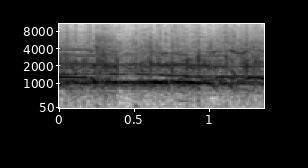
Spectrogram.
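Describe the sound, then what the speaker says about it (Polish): Studio audience applauding and cheering for a children's band at a national children's Eurovision concert, a steady dense burst of clapping with a few shouts, loud and close throughout. "Brawa dla sponsorujących ten zespół rodziców."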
